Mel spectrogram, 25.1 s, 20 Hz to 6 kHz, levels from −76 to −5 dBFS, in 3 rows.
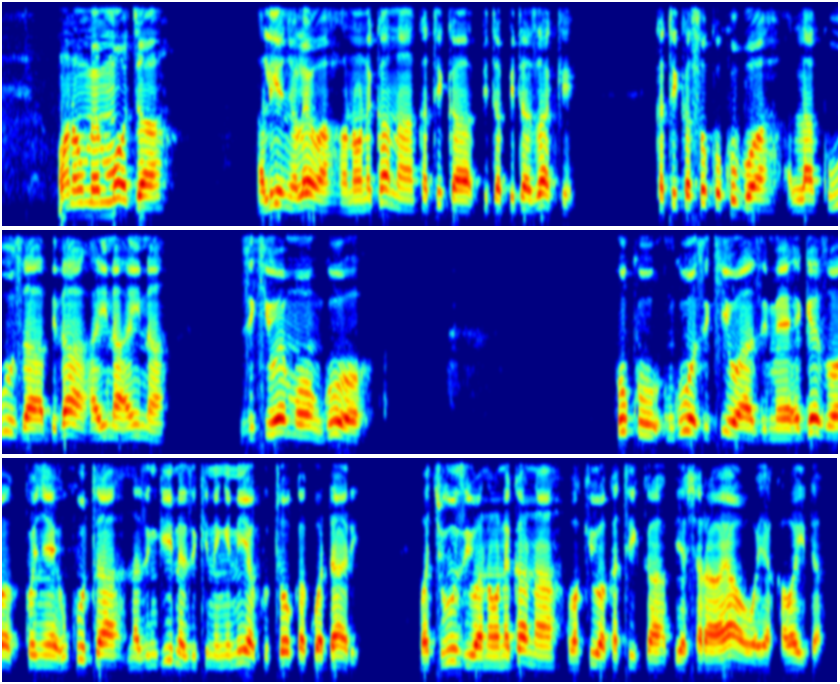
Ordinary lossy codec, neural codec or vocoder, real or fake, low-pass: AAC, 48 kbps; none; real; 5.4 kHz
